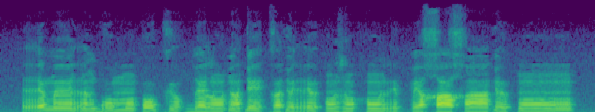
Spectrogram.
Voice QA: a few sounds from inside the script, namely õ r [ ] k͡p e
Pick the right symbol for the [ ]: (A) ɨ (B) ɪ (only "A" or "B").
A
